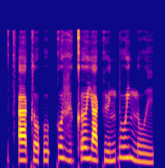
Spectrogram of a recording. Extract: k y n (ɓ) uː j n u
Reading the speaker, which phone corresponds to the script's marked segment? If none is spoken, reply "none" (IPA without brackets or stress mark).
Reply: ɓ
